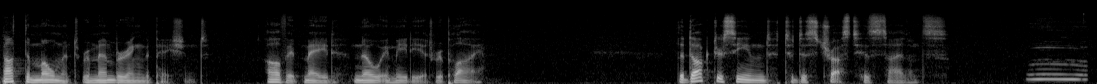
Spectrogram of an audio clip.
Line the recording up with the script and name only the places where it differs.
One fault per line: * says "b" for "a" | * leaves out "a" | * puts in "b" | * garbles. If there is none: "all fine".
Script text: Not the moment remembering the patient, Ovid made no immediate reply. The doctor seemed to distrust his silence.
all fine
